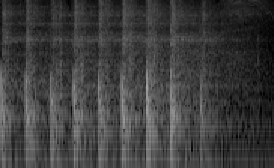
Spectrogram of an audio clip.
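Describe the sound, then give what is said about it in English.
Urgent emergency knocking on a door comes as a fast, even run of about eight sharp raps. The knocks are fairly faint and fade out at the end. “louder, emergency sort of a knock”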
